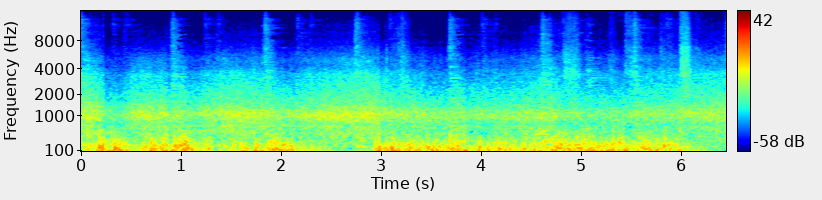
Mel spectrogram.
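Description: Wind buffeting the microphone: an uneven, gusting rumble.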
